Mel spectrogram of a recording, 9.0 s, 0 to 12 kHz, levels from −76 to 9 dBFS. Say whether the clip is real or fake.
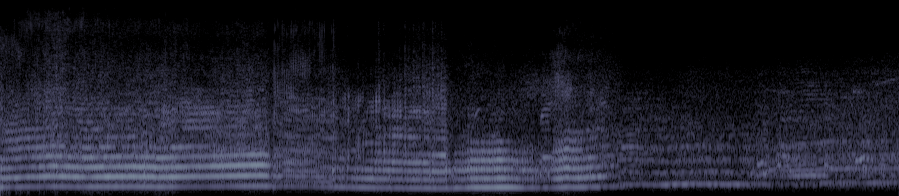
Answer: real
